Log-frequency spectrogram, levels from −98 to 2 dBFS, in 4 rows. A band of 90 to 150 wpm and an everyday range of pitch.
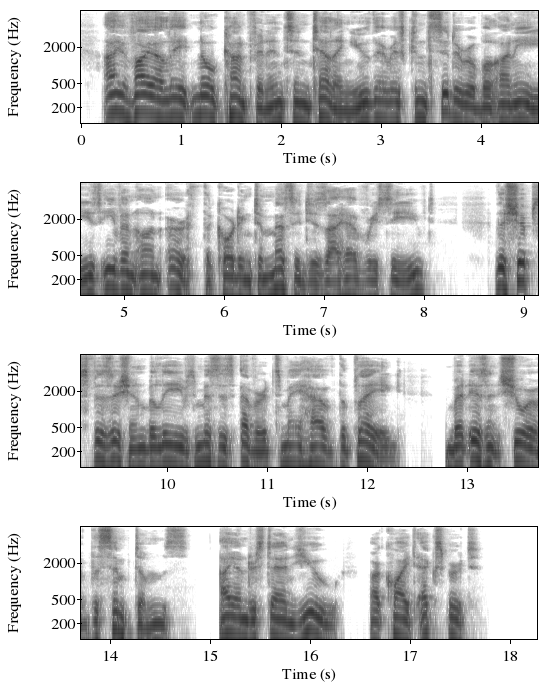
Yes: average, 140 wpm; average, 4.4 semitones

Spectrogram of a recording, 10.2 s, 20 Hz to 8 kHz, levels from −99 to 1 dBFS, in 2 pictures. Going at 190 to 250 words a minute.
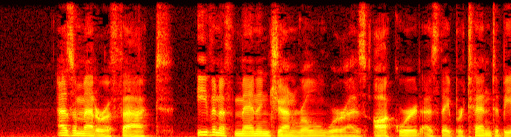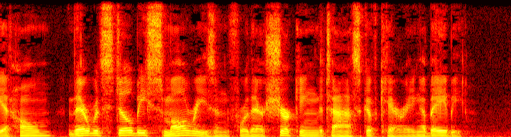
Yes: fast, 205 wpm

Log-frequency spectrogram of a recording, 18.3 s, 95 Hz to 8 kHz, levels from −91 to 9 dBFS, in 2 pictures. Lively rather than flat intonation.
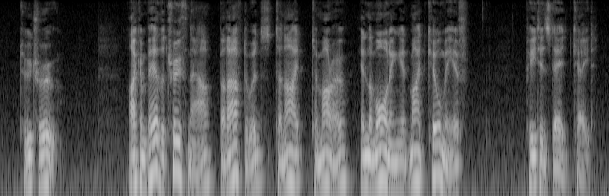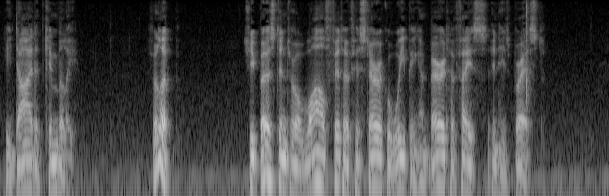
No: average, 3.8 semitones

